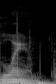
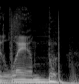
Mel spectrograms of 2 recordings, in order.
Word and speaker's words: lamb: L in talk and the be in the word lamb so we would say lamb but but now we just stop at em so they also had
